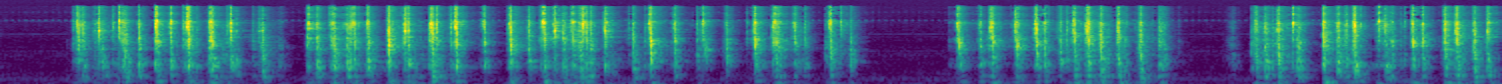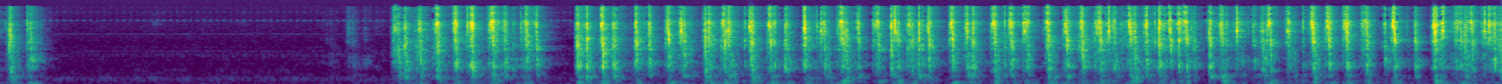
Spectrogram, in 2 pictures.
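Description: A mechanical keyboard with clicky switches and PBT plastic keycaps is typed on fast by fingertips, producing dense bursts of bright, crisp clicks. The typing comes in runs separated by short pauses, with a longer silence near the middle before it resumes steadily to the end.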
